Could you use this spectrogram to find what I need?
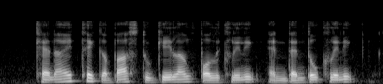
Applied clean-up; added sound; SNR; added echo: none; none; none; none.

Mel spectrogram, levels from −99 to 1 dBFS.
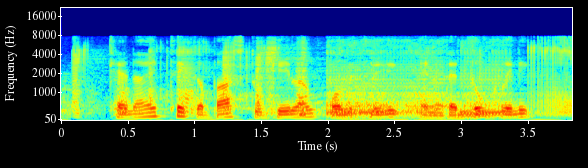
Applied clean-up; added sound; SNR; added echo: none; Fart; 5 dB; none.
